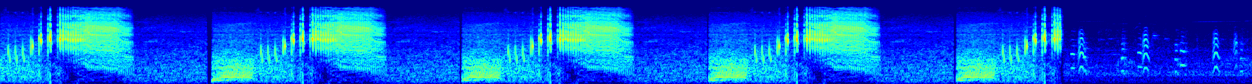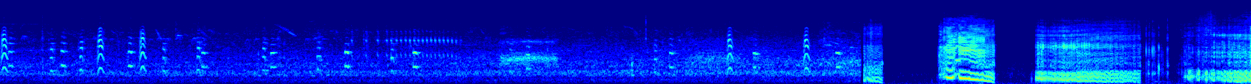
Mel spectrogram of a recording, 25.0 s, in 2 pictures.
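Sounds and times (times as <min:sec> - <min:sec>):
faint background hiss: 0:00.0 - 0:21.1.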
